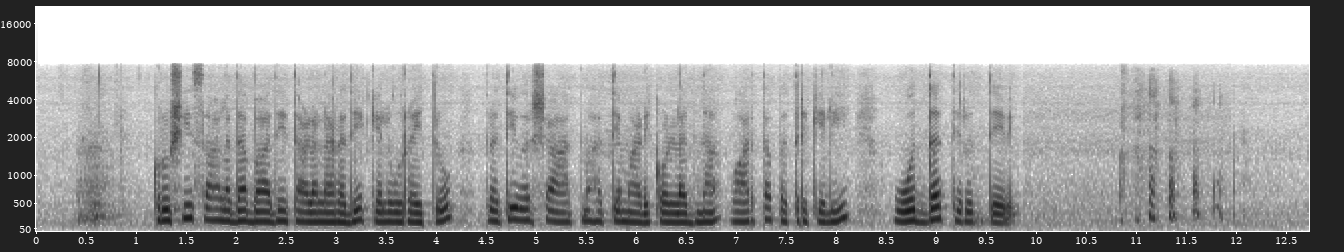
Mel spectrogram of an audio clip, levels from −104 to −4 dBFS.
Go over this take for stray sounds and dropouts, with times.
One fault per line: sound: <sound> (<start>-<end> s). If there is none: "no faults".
sound: laugh (10.8-11.9 s)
